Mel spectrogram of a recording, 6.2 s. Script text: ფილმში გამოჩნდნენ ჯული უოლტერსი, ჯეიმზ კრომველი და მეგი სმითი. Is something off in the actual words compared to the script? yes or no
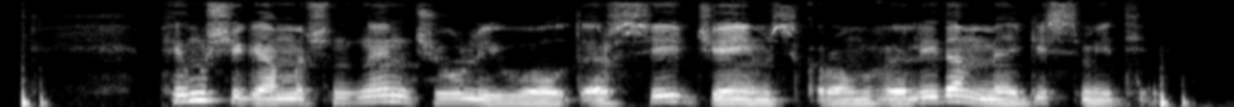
no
